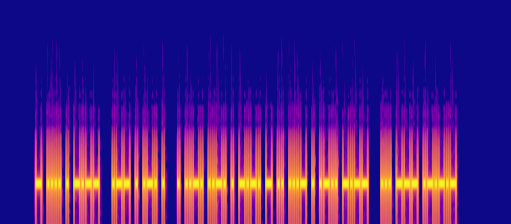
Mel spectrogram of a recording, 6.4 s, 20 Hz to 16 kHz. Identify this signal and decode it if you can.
Morse code, heard as a keyed tone, about 50 wpm, 700 Hz. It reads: THEY WERE EFFECTIVELY SO.
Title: Sentences from Top 1400 Words 50wpm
